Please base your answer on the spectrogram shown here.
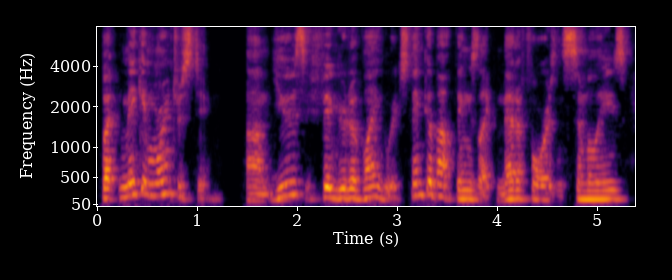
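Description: A man's voice: fairly high pitch, sing-song, brisk. A middle-aged man giving a casual, conversational writing lesson as an author and teacher, recorded indoors at a computer. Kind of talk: casual instructional talk to young writers. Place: small room at home, indoors.

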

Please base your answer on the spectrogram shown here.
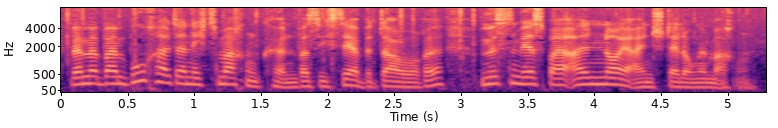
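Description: Woman acting a brisk, bossy company boss. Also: on the low side, expressive, a little hiss or hum, natural voice. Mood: curt, commanding. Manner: brisk, commanding, clipped. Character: bossy, demanding company boss issuing curt orders to staff. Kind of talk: radio drama acting.

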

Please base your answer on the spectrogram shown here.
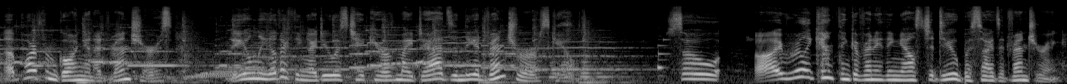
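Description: Woman voicing an eager, bashful boy adventurer, very animated. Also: medium pitch, normal speed, close to an everyday voice. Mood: self-deprecating, hesitant. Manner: earnest, hesitant, bashful, easily excitable. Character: unlucky, eager, self-effacing teenage boy adventurer. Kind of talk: English video game character dialogue. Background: game music.

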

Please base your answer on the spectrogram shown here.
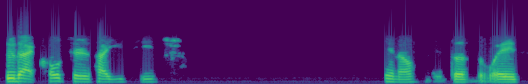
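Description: A man's voice: mid-range voice, little pitch movement, unhurried, dry recording. A young man hosting a podcast, talking casually and full of slang like "bro" and "hella". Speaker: podcast host. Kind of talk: casual conversation. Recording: tinny, dry phone-like line.

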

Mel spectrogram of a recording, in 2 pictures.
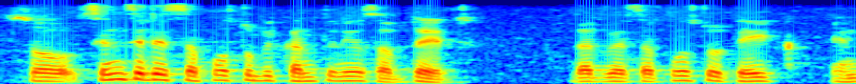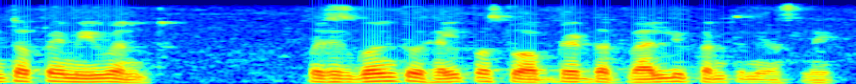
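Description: A man narrating a step-by-step software tutorial in a halting way, repeating words as he goes. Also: medium pitch, slightly rough. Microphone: voice-over recorded for screen capture. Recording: dull, muffled lo-fi voice recording.

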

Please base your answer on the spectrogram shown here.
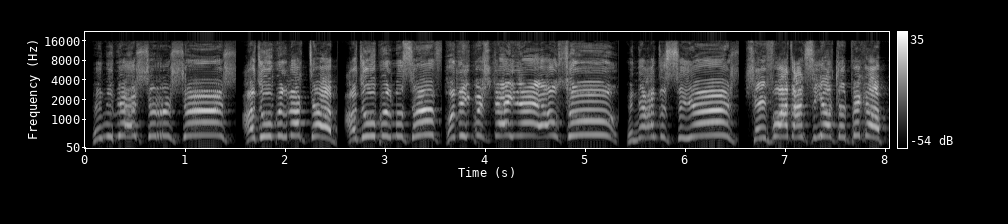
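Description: Shouting militant fighter, Levantine accent. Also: male voice, very high voice, heavily acted. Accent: Levantine Arabic. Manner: urgent shouted short callouts. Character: male militant fighter urgently calling out enemy positions. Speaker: video game voice actor. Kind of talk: military shooter battle chatter.

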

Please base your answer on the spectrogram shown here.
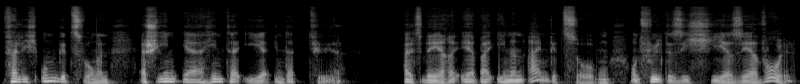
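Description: A man's voice: low-pitched, sing-song, measured pace, darkish tone, husky, dry recording, studio quality. A man reading a scripted story as an audiobook narrator, in a dramatic style.

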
